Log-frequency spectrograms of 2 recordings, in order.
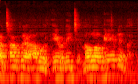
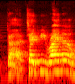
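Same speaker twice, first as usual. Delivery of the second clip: slow, louder, higher mock plea to God; desperate plea; 6 semitones higher, 5 dB louder, slower than usual. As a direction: retell a plea, stretched out and raised.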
